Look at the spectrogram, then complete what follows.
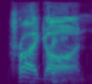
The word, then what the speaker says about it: Trigon: big finale with uh-oh I'm saying his name wrong tri dragon Trigon Trigon which itself would laugh you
